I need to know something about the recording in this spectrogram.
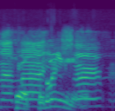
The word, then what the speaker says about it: Katerina: It's all good because I tell you, it's the one that got away with me, Katerina. That's how you say her name, Katerina.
